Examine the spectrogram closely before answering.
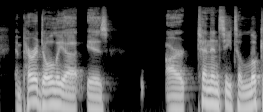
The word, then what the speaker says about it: pareidolia: But the correct pronunciation is pareidolia. And pareidolia is our tendency to look at an amorphous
